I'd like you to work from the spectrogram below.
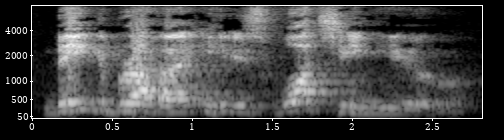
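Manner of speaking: loud, slow, menacing slogan; booming slogan. Acted. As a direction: proclaim it like a broadcast. Slogan repeated, louder and slower.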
